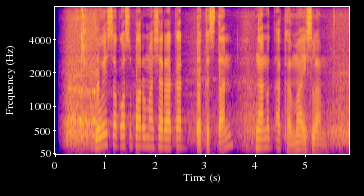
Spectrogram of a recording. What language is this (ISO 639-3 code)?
jav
